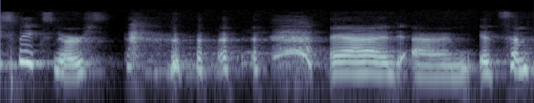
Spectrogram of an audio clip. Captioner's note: laughter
